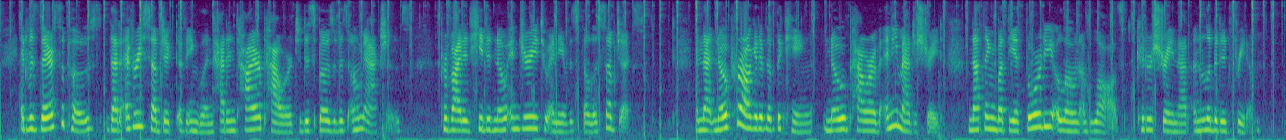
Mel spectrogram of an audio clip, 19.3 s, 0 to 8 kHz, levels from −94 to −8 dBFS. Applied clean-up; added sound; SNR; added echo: none; Scissors; 17 dB; none.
